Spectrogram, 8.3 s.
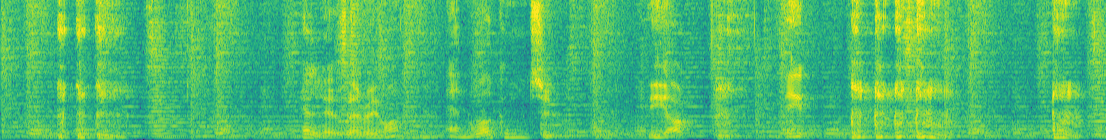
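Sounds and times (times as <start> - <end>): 
awkward throat clearing: 0.4 - 1.0, 5.4 - 5.6, 6.4 - 7.2, 7.9 - 8.2
speech: 2.3 - 7.1.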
